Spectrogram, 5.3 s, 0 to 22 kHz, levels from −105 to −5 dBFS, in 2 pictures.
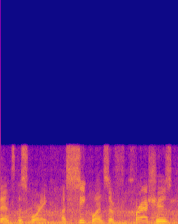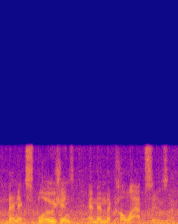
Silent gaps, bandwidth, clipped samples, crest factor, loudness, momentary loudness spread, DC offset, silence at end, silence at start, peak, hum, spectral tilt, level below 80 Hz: none; 8 kHz; under 0.1%; 16 dB; -23 LUFS; 7 LU; under 0.1%; 0 s; 0 s; -8 dBFS; none; -5.5 dB/octave; -40 dBFS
